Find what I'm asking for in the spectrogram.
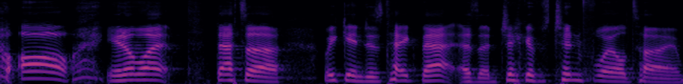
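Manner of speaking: talking through real laughter; laughing. Real, not acted. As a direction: giggle through the words at your own joke. Laughing at own silly theory.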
